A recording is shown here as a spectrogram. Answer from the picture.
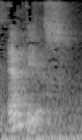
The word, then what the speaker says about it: impious: And only because of Google do I know how to actually pronounce that word. It's impious.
